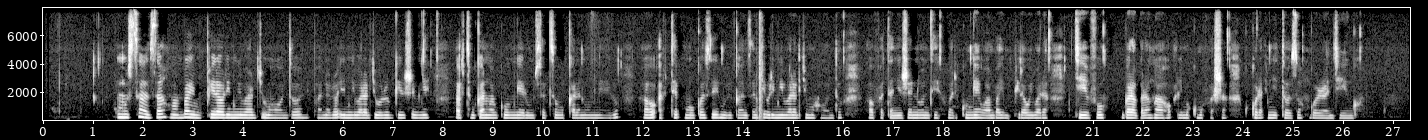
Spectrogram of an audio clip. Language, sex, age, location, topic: Kinyarwanda, female, 25-35, Kigali, health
